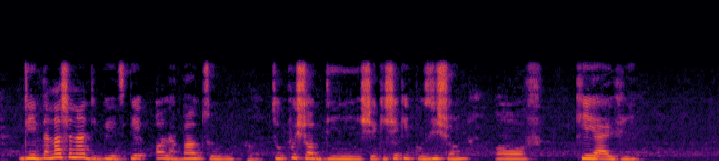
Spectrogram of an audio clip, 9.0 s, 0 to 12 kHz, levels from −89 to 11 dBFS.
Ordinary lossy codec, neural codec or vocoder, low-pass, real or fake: none; codec, 16 kHz, 4 kbps, FreqCodec, larger model; 7.2 kHz; fake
